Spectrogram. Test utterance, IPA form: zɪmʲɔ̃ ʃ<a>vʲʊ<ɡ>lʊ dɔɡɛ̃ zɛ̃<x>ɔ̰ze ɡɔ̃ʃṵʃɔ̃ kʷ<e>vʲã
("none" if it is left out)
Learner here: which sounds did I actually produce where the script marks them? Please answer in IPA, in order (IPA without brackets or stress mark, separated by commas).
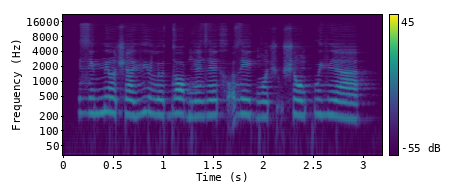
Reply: ã, none, x, e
